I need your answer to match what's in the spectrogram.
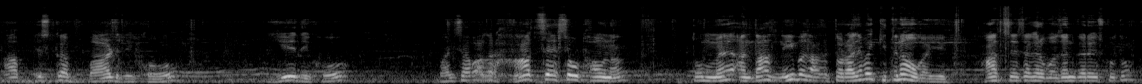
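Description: A man's voice: sits high, a little slow, a little mellow. A man in his thirties with a Kolkata Hindi accent, giving a casual outdoor tour of his goat farm and talking straight to viewers as "brother", recorded on a phone. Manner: chatty, addresses viewers as brother, frequent tag questions. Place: outdoor farmyard with goats.

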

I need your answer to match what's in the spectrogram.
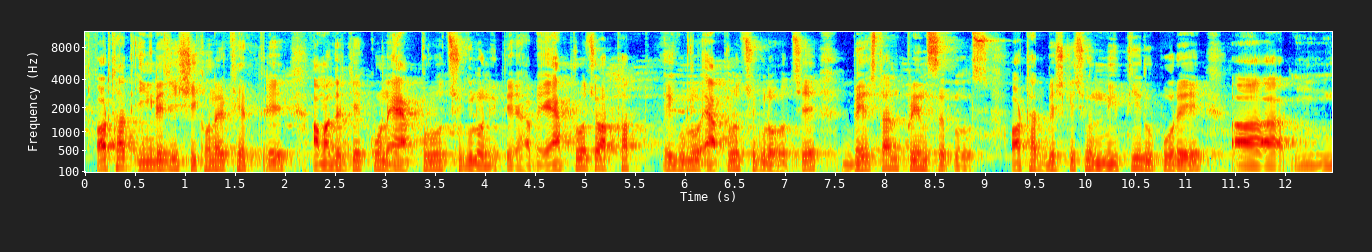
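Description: Low-voiced Bengali man giving an exam-prep lecture. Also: darkish tone, slight background noise. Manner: methodical, listing topics one by one with frequent fillers. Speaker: exam coaching teacher. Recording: echoey room with faint ambience.

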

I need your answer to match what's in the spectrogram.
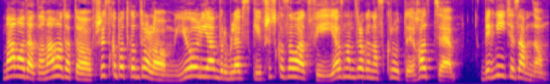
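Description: A woman's voice: sits high, animated, normal speed. A woman voicing a cheeky, careless teenage boy who whines and talks back. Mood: whiny. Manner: whiny, careless.

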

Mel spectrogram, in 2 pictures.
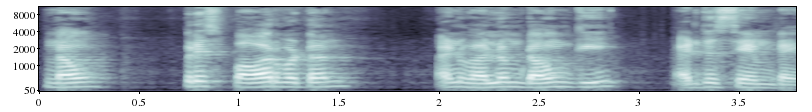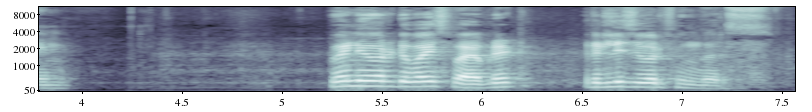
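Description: Tech tutorial host: man, slightly high voice, clipped step-by-step delivery. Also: moderate pace. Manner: short step-by-step instructions. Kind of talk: phone tutorial voice-over.

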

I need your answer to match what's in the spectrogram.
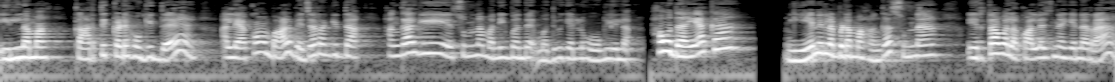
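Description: A woman voicing a young cartoon college girl who answers quietly and evasively, with a North Karnataka Kannada accent. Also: high voice, quick pace, close to an everyday voice. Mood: downcast. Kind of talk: animated cartoon family drama dialogue.

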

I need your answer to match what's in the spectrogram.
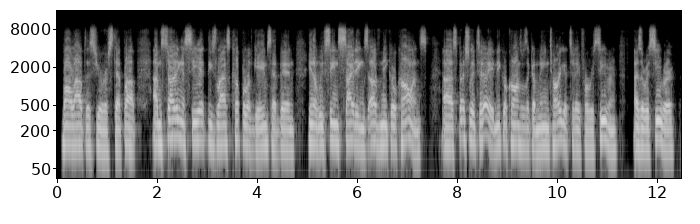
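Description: Chatting about sports on a fan podcast, a thirtysomething co-host rambles and restarts often, filling gaps as he goes. He joins by video call from a room at home, recorded through a studio mic on a stand plus a headset. His voice is medium-pitched with no room sound.

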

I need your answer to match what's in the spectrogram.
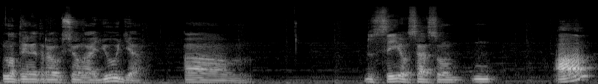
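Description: A young Venezuelan man gives a relaxed live English lesson, talking in a friendly, chatty way and often stopping to check in. He repeats phrases slowly so listeners can practice them. Faint music plays behind his voice. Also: on the low side. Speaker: English teacher. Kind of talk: live-streamed language lesson.

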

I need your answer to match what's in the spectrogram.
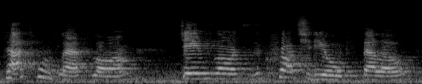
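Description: A woman's voice: measured pace, lightly acted. A woman on an amateur stage playing a stern, wealthy old aunt who scolds and lays down terms like an old tycoon. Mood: scolding. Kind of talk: amateur stage play acting. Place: theatre stage, indoors. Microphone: far camera. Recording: noisy, rumbling, echoey distant stage recording.

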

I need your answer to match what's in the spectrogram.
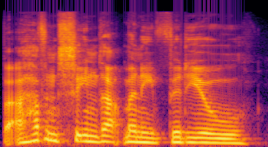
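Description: A man's voice: mid-range voice, brisk. A man co-hosting a podcast in casual chat, with hesitant, broken-up phrasing. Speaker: podcast co-host.

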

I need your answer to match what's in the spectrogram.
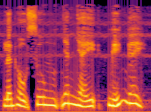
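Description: A woman narrating a martial-arts novel in a steady, scripted late-night storytelling style. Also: fairly high pitch, unhurried. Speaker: audiobook narrator.

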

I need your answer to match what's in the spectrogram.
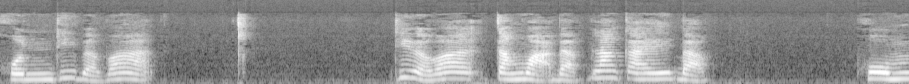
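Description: A woman vlogging casually about her cats in a small apartment room, talking softly and quietly in a relaxed, rambling way. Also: on the high side. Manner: speaks softly and quietly to avoid disturbing neighbours; rambling and relaxed with many fillers. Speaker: cat owner vlogger. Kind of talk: casual chat to camera.

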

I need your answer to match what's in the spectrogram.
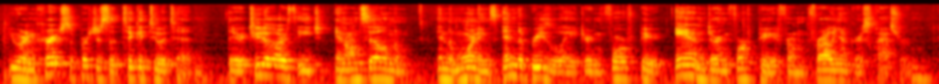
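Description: A man's voice: mid-range voice, fast, few pauses. Man reading school announcements over the intercom, roomy and far off. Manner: formal, reads with occasional restarts. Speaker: school morning announcements host. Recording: echoey and distant with faint noise.

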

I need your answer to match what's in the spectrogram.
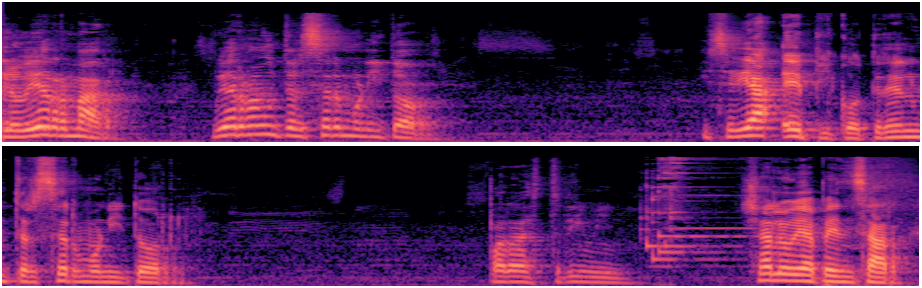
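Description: Argentine man, lively gaming streamer, high pitched voice, slangy and chatty. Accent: Argentine Spanish. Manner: energetic, slangy, chatty with viewers. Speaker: game streamer. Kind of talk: live game stream chat.

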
